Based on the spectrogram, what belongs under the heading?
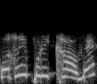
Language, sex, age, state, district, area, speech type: Bengali, female, 18-30, West Bengal, Malda, urban, conversation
